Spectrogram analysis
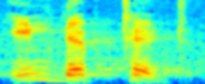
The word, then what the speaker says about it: indebted: Generally we say indebted, but B is silent.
